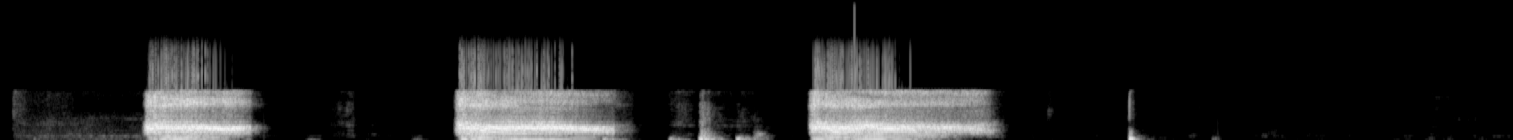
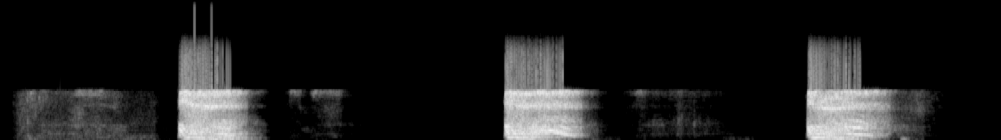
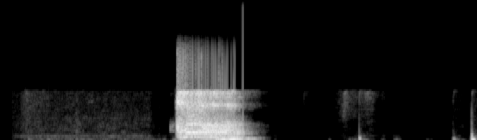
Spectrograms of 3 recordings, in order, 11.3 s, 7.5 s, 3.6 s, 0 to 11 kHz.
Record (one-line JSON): {"exhalation_length": "11.3 s", "exhalation_amplitude": 28943, "exhalation_signal_mean_std_ratio": 0.47, "three_cough_length": "7.5 s", "three_cough_amplitude": 31437, "three_cough_signal_mean_std_ratio": 0.39, "cough_length": "3.6 s", "cough_amplitude": 29829, "cough_signal_mean_std_ratio": 0.34, "survey_phase": "beta (2021-08-13 to 2022-03-07)", "age": "65+", "gender": "Male", "wearing_mask": "No", "symptom_cough_any": true, "symptom_runny_or_blocked_nose": true, "symptom_shortness_of_breath": true, "symptom_sore_throat": true, "smoker_status": "Current smoker (11 or more cigarettes per day)", "respiratory_condition_asthma": true, "respiratory_condition_other": true, "recruitment_source": "REACT", "submission_delay": "1 day", "covid_test_result": "Negative", "covid_test_method": "RT-qPCR", "influenza_a_test_result": "Negative", "influenza_b_test_result": "Negative"}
